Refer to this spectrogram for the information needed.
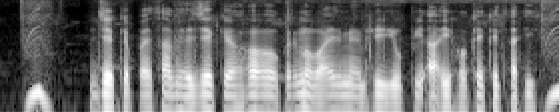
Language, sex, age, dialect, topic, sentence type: Bhojpuri, male, 18-24, Western, banking, question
